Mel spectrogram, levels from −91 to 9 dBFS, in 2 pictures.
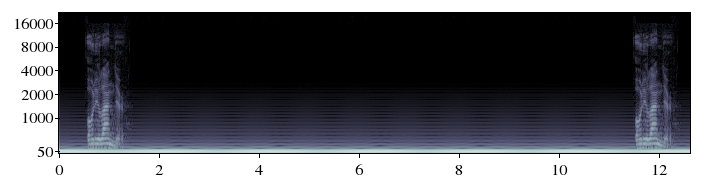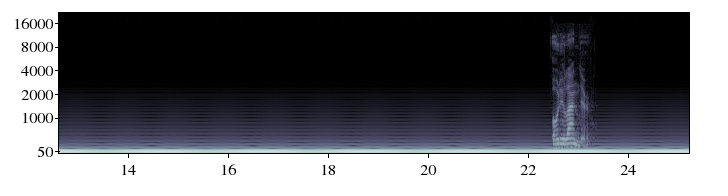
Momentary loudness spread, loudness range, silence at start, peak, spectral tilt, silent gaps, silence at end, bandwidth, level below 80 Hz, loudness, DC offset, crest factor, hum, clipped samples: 5 LU; 1 LU; 0 s; -4 dBFS; -9.5 dB/octave; none; 0 s; 1.6 kHz; -12 dBFS; -16 LUFS; under 0.1%; 8 dB; none; under 0.1%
